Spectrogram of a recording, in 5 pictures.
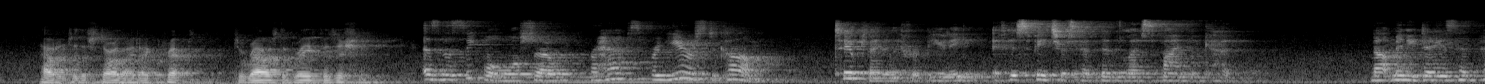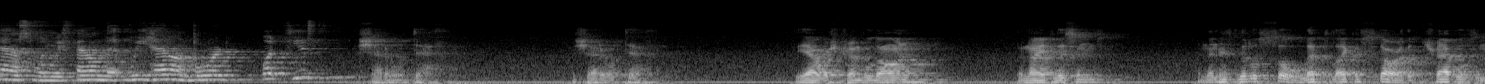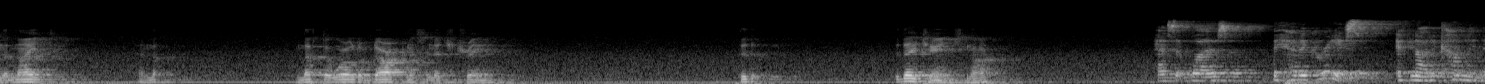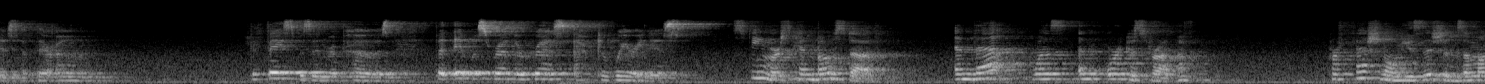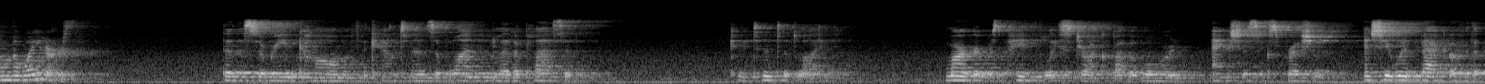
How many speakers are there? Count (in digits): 3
